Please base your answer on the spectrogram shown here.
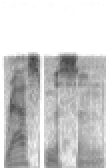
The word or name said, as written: Rasmussen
